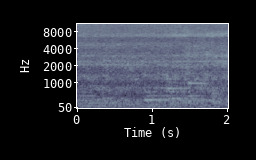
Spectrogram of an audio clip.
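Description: A train running, a steady rumble.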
